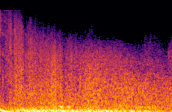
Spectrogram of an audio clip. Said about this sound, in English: So we have explosions. So here's the sound of just a really cool sounding explosion with no animal in it.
